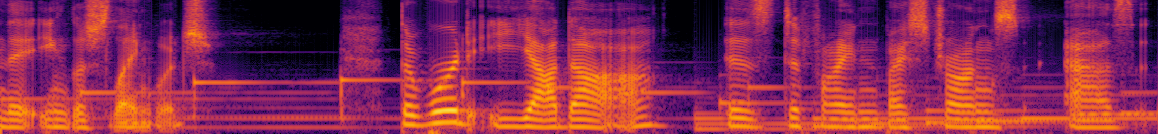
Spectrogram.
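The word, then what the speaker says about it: יָדַע: The H stands for Hebrew, and it is a verb and is pronounced yada.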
